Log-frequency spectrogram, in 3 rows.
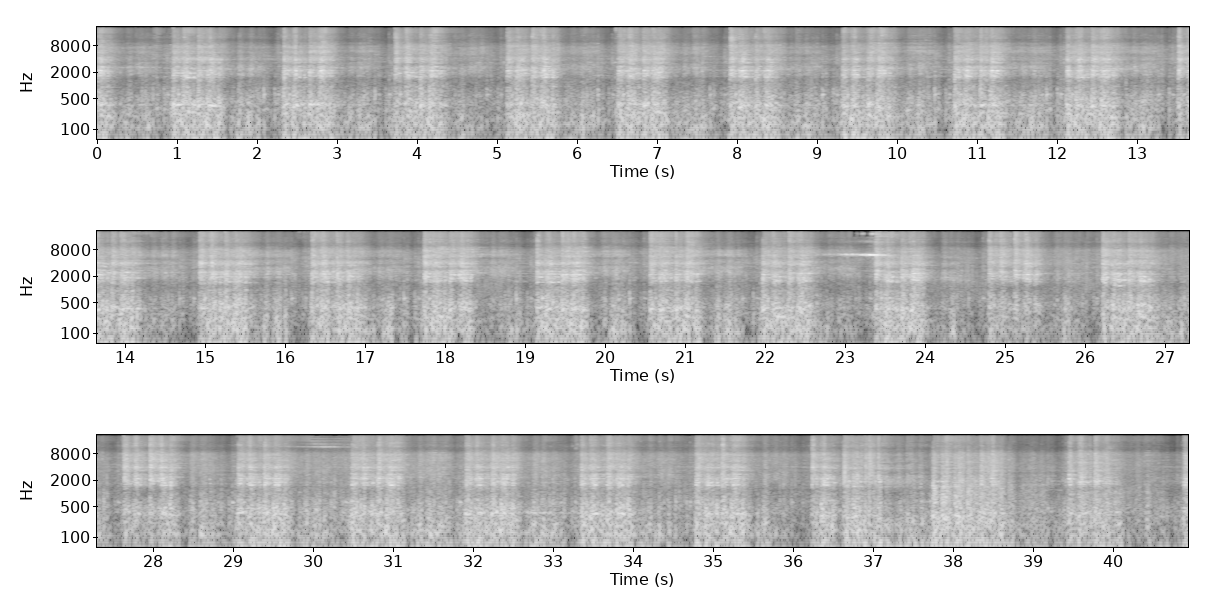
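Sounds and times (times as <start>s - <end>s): train wheels clacking over rail joints: 0.0s - 40.9s
wheel squeal: 22.5s - 24.0s, 29.3s - 34.0s.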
